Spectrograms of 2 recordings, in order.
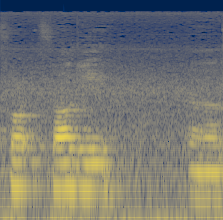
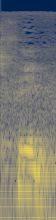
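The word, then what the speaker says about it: Foege: People call it Foggy, Faggy, but it's Feige, so it's nice to be here.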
